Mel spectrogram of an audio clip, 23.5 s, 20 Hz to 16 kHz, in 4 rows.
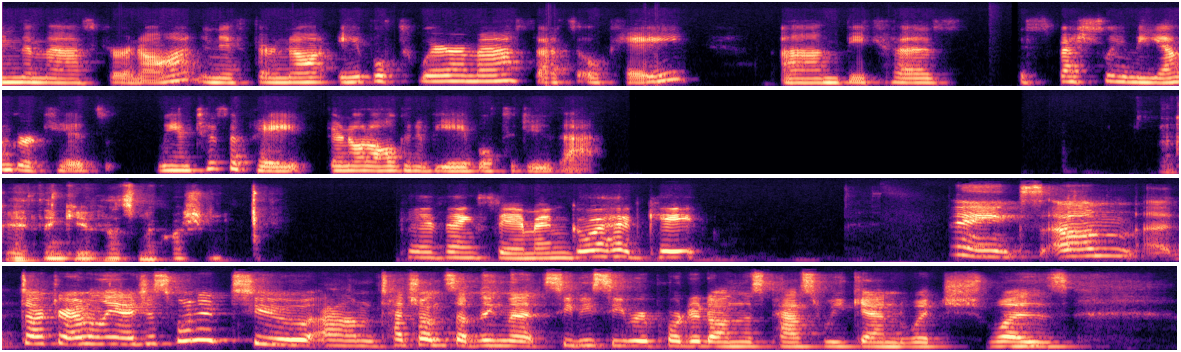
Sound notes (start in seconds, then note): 9.3 silence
